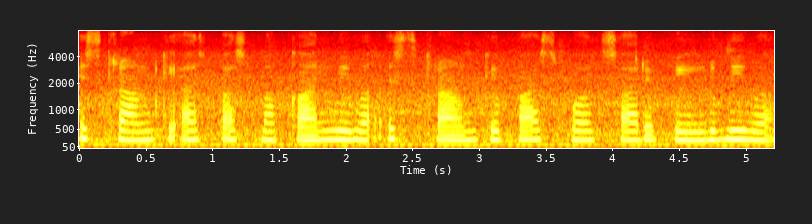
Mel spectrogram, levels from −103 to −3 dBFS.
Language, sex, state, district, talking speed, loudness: Hindi, female, Chhattisgarh, Bilaspur, 195 wpm, -17 LUFS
